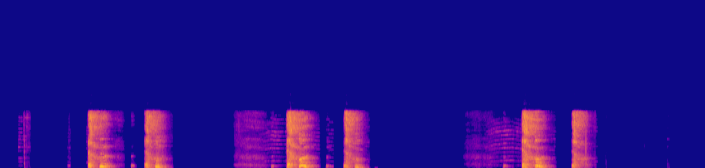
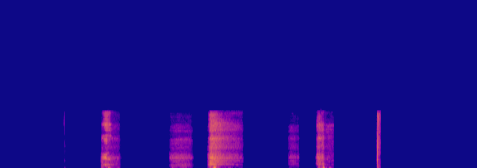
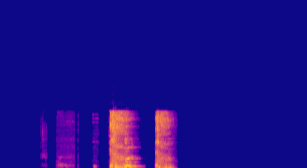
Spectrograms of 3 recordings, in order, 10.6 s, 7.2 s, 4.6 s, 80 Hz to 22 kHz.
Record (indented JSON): {
  "three_cough_length": "10.6 s",
  "three_cough_amplitude": 25749,
  "three_cough_signal_mean_std_ratio": 0.29,
  "exhalation_length": "7.2 s",
  "exhalation_amplitude": 5375,
  "exhalation_signal_mean_std_ratio": 0.22,
  "cough_length": "4.6 s",
  "cough_amplitude": 26610,
  "cough_signal_mean_std_ratio": 0.28,
  "survey_phase": "beta (2021-08-13 to 2022-03-07)",
  "age": "18-44",
  "gender": "Female",
  "wearing_mask": "No",
  "symptom_none": true,
  "symptom_onset": "8 days",
  "smoker_status": "Ex-smoker",
  "respiratory_condition_asthma": false,
  "respiratory_condition_other": false,
  "recruitment_source": "REACT",
  "submission_delay": "3 days",
  "covid_test_result": "Negative",
  "covid_test_method": "RT-qPCR",
  "influenza_a_test_result": "Negative",
  "influenza_b_test_result": "Negative"
}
